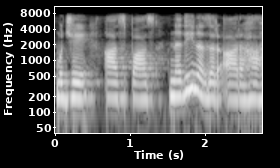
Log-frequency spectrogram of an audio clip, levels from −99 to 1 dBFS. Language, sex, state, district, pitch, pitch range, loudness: Hindi, female, Arunachal Pradesh, Lower Dibang Valley, 185 Hz, 175-190 Hz, -14 LUFS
